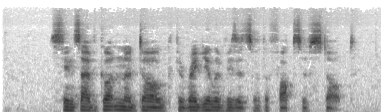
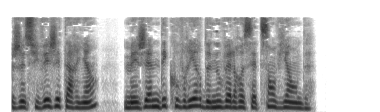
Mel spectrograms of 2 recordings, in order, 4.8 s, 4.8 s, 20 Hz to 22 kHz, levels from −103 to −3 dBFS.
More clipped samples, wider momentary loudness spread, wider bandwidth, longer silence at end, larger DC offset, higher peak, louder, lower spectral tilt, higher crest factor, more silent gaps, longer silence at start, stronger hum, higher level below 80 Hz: neither; first, 10 LU vs 6 LU; first, 16.5 kHz vs 12 kHz; second, 0.35 s vs 0.85 s; neither; second, -12 dBFS vs -6 dBFS; second, -28 LUFS vs -20 LUFS; about the same, -4 dB/octave vs -3.5 dB/octave; about the same, 18 dB vs 16 dB; neither; first, 0.65 s vs 0.15 s; neither; first, -60 dBFS vs -70 dBFS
